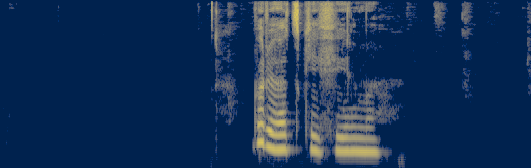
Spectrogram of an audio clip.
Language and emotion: Russian, neutral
